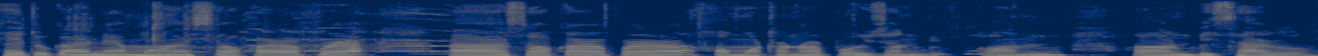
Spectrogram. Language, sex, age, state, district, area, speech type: Assamese, female, 45-60, Assam, Morigaon, rural, spontaneous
